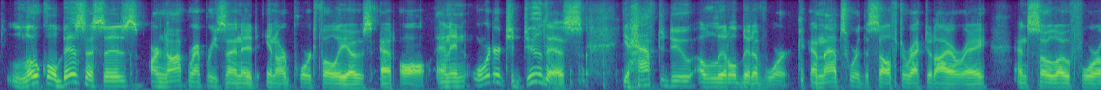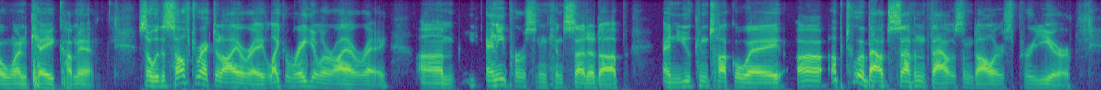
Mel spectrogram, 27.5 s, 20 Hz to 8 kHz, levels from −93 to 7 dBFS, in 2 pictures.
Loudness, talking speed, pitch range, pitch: -15 LUFS, 145 wpm, 90-115 Hz, 100 Hz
